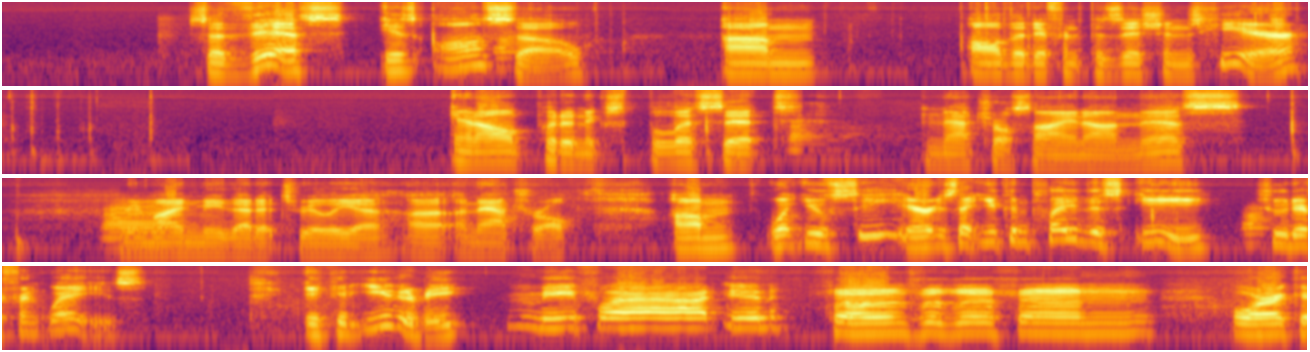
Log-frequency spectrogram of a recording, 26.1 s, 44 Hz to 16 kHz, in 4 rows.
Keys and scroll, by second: 0.0-2.5 typing, 3.5 Escape.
